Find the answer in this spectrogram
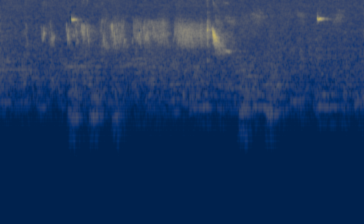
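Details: Swallow-tailed hummingbird (Eupetomena macroura) tending its chick in the wild gives thin, very high squeaky chips in a quick, uneven run lasting about two seconds, then a lone sharp tick.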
